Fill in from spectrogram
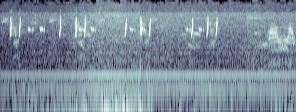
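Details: Common quail calling at night: quick groups of two or three sharp, clipped notes repeated at irregular intervals, with a thin whistled note between groups and a steady low electrical hum underneath.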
